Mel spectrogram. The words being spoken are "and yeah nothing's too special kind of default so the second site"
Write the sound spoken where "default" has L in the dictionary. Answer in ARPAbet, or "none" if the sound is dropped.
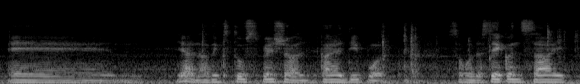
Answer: none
